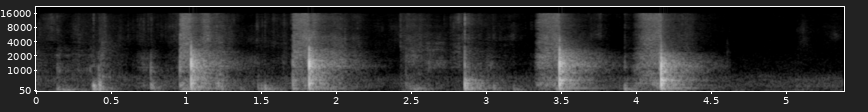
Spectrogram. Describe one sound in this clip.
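A knife cuts through crisp apple onto a cutting board.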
